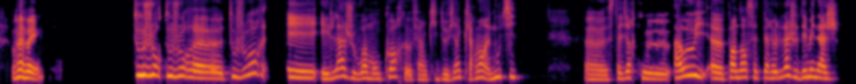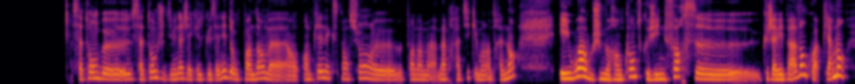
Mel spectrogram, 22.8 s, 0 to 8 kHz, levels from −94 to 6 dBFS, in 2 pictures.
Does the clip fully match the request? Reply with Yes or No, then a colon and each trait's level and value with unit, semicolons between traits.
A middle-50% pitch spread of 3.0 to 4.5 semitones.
No: wide, 5.6 semitones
